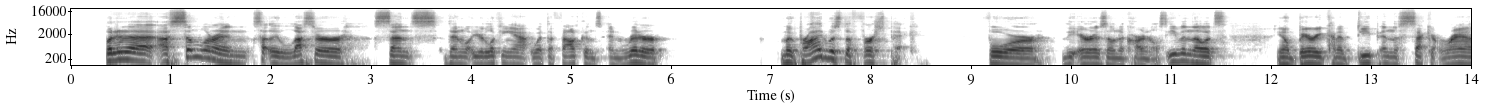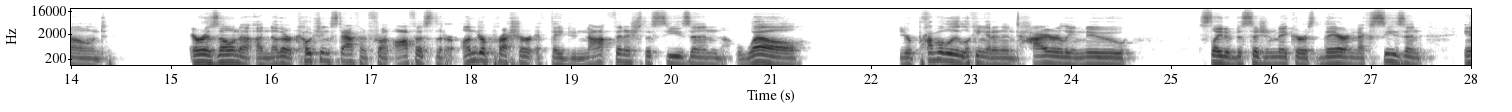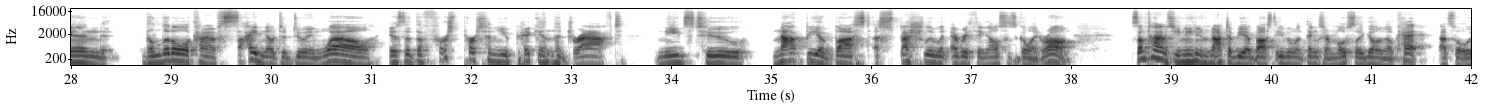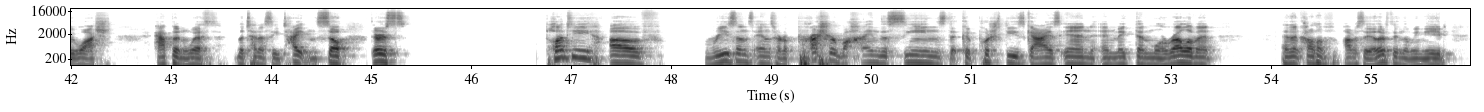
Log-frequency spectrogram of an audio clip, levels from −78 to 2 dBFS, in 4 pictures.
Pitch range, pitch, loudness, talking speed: 120-150 Hz, 130 Hz, -24 LUFS, 180 wpm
